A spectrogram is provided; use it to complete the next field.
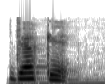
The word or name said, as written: ducket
